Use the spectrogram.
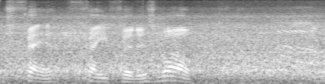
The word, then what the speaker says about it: Fairford: Yeah, I think it's cuz you don't really pronounce don't pronounce the R in fair.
